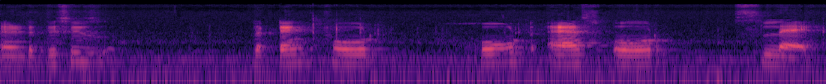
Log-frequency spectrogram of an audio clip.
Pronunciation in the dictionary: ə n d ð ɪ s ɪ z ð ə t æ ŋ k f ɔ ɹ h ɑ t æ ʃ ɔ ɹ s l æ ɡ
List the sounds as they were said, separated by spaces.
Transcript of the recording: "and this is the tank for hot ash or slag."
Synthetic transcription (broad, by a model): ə n d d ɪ s ɪ z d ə t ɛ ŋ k f ɔ ɹ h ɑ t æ s ɔ ɹ s l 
